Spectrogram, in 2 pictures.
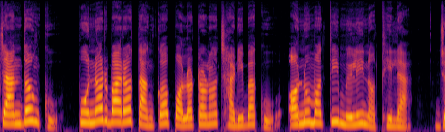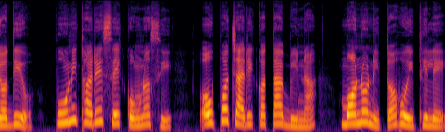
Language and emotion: Odia, neutral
